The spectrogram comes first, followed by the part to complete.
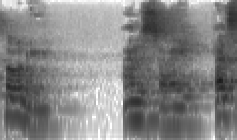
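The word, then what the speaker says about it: Boehner: speak of the House John Banner's name is actually pronounced boner I'm sorry that's not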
